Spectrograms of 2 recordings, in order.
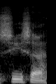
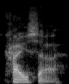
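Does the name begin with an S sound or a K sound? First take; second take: S sound; K sound. First: The name begins with a soft S sound. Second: The name begins with a hard K sound. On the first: The speaker calls it wrong. "So Caesar isn't Caesar" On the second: The speaker calls it right. "he's Kaiser"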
